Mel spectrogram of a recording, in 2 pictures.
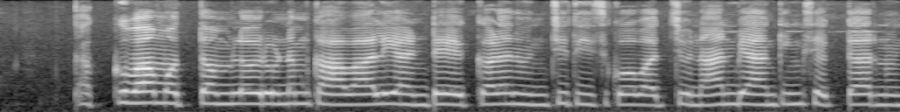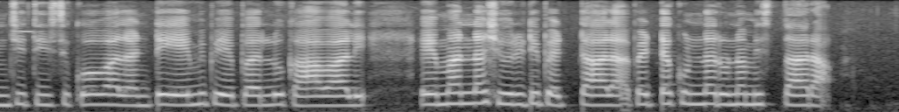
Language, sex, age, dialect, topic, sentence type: Telugu, female, 36-40, Telangana, banking, question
